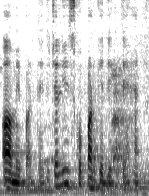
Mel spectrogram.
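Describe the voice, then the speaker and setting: A man's voice: medium pitch, big pitch swings, quick pace, background noise. A man teaching an English phonics lesson to children, asking and answering his own questions and spelling words letter by letter.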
